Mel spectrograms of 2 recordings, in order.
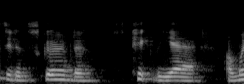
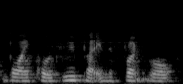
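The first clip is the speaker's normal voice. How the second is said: ordinary delivery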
